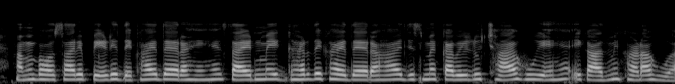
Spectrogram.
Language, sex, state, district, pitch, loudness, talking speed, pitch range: Hindi, female, Goa, North and South Goa, 225 Hz, -25 LUFS, 215 wpm, 215-235 Hz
